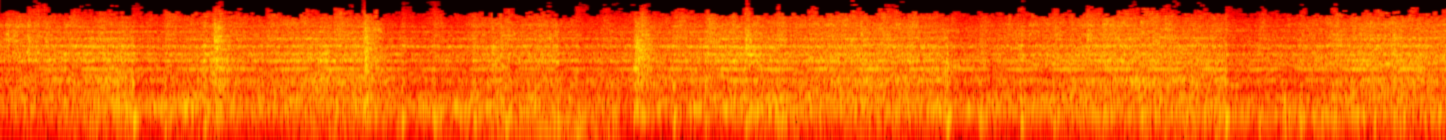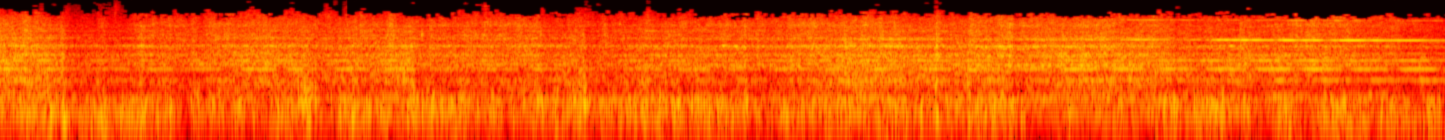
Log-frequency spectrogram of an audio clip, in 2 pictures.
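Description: Empty container flat wagons of a freight train rolling past on steel rails, wheels clattering with a few sharp knocks in the first seconds. A level crossing bell rings throughout and keeps ringing as the last wagon clears near the end.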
